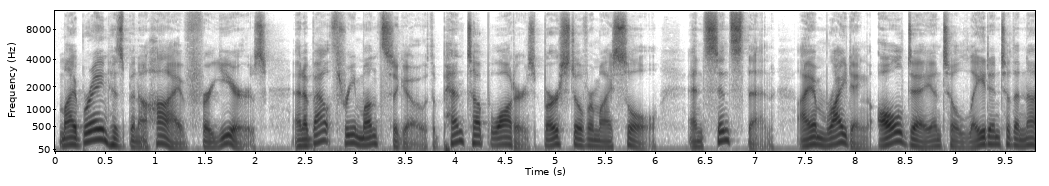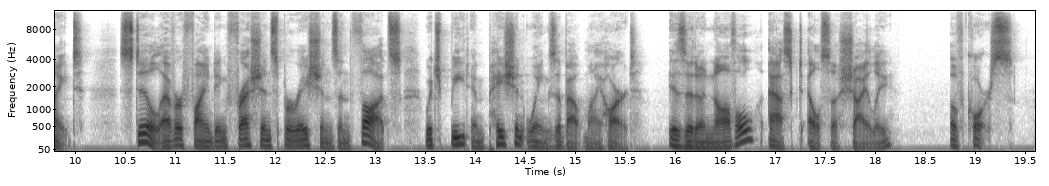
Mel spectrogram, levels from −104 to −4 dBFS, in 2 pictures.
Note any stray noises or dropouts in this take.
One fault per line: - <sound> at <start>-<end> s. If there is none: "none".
none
